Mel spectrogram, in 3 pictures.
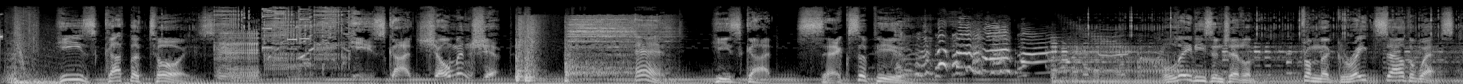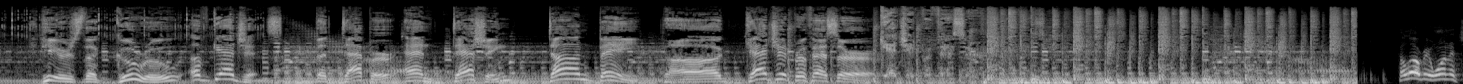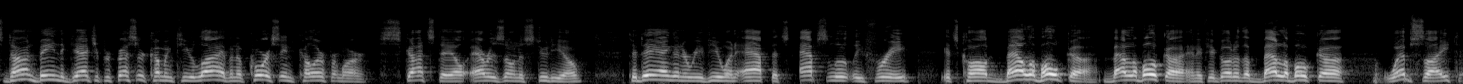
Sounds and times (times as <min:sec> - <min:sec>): Speech: 0:00.6 - 0:02.3, 0:03.4 - 0:05.2, 0:06.4 - 0:09.2, 0:11.6 - 0:24.5, 0:28.6 - 0:43.8.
